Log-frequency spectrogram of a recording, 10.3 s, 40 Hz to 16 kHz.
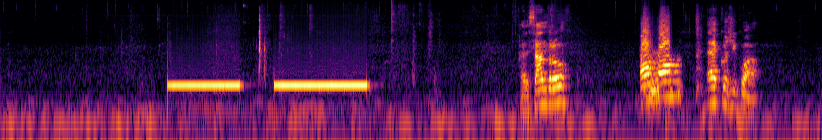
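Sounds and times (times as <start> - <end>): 
faint low hum: 0.0 - 10.2
ringing tone on a telephone line while a call is being placed: 2.1 - 4.6
speech: 6.5 - 7.2, 8.0 - 9.6.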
